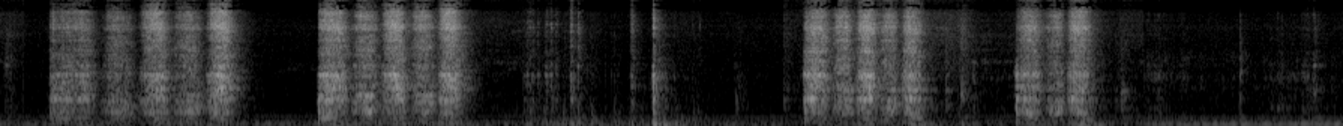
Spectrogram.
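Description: A file rasps against a violin nut to lower it. Quick scraping strokes come in four short bursts separated by pauses, faint and dry with no talk.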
